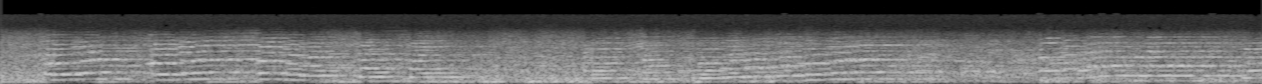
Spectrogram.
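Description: A processional wind band of saxophones, clarinets and brass playing a melody in unison.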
